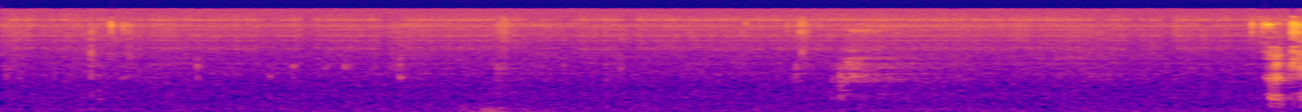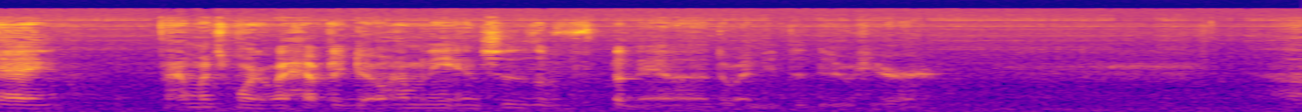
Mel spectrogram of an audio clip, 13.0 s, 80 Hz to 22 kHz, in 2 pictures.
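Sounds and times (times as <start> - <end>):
steady hiss: 0.0 - 13.0
chewing soft banana: 0.3 - 3.3
wet mouth clicks: 0.4 - 2.2.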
